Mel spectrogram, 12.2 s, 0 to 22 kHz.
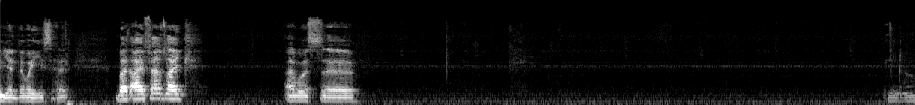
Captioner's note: pauses for 7 seconds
